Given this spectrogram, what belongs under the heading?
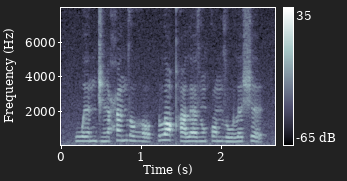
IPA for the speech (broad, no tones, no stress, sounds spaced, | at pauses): w e n d͡ʒ ĩ ħ ɛ̃ n z ɤ ɦ ɤ | l ɤ qʰ ɛ l ɛ z ũ k ɔ n z u l e ʃ e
